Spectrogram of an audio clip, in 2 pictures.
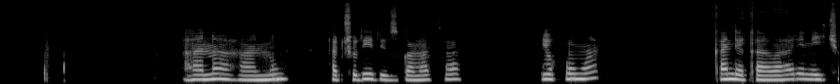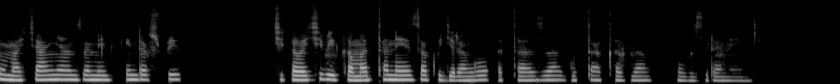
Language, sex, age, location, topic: Kinyarwanda, female, 18-24, Huye, finance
